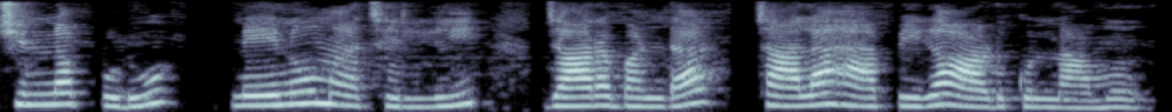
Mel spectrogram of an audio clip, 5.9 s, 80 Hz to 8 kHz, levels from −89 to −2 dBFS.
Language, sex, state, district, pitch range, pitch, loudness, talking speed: Telugu, female, Andhra Pradesh, Chittoor, 225-280 Hz, 245 Hz, -20 LUFS, 90 wpm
